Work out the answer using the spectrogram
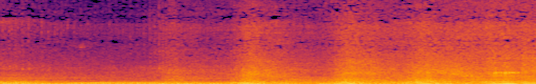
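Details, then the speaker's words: Yamaha Mio Sporty scooter after rebuild for lost compression, final test with seat fitted; exhaust leaks but no longer smokes; steady idle picking up cleanly into smooth revs with no misses or knocks; stable idle, engine healthy. "ini sudahah engak ngebul dan juga ini stabil ya langsamnya kita mau coba"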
